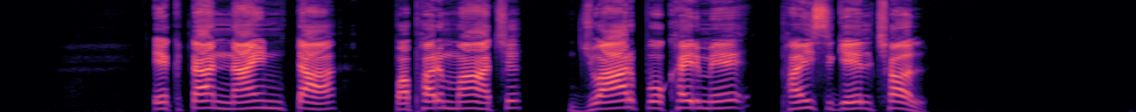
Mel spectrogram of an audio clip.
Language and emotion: Maithili, neutral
